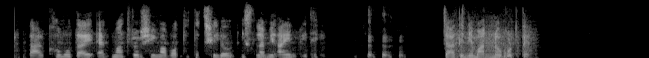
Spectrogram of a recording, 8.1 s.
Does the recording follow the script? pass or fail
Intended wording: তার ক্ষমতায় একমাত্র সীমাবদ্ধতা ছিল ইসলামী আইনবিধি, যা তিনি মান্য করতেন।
pass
